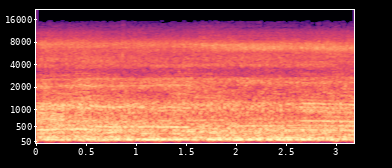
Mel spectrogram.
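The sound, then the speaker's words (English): A swarm-of-locusts sound effect: a dense, steady buzzing drone like a huge swarm of insects, holding one loud level for its whole length with a rough, churning hum and a hissy edge. “That sounds like a swarm of locusts.”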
